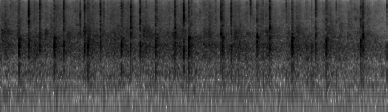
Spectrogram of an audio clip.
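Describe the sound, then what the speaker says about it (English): Audience applause for honors graduates at a fall graduation recognition ceremony: a crowd claps steadily with distinct individual hand claps popping out above the continuous roar, moderately loud and without speech. "Give them an applause."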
